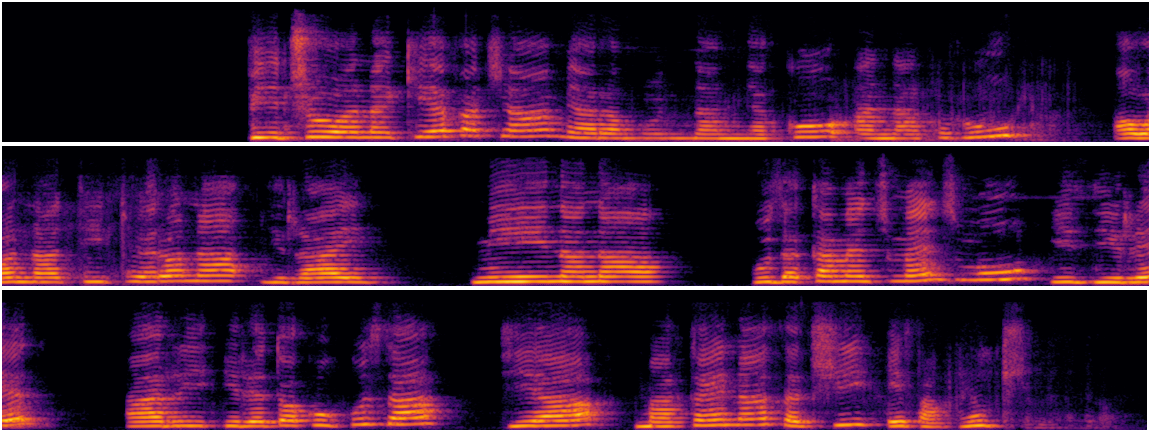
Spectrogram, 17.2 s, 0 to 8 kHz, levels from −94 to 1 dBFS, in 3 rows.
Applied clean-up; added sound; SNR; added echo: neural mask model DeepFilterNet 3.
